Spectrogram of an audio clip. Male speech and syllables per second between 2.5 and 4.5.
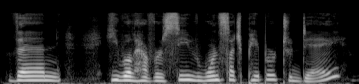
No: female; 4.3 syllables/s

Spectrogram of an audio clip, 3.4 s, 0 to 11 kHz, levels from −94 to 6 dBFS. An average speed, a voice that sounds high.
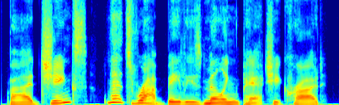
Yes: average, 160 wpm; high, 215 Hz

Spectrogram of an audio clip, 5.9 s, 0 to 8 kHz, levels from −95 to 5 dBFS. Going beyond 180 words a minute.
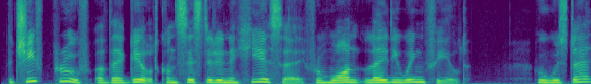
No: average, 170 wpm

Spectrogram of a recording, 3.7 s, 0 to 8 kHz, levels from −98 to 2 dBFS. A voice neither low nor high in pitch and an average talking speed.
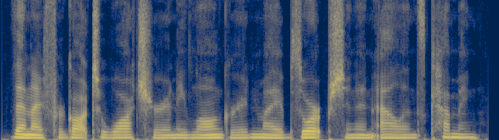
No: medium, 160 Hz; fast, 225 wpm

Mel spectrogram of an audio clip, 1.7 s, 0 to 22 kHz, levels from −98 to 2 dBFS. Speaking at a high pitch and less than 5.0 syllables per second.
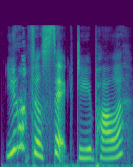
No: very high, 290 Hz; 5.5 syllables/s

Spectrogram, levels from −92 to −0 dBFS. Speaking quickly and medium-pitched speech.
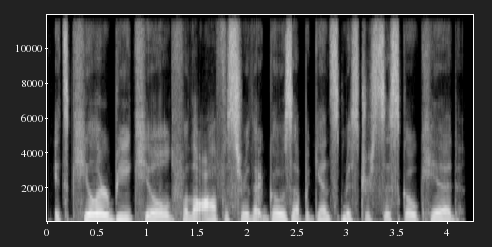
Yes: fast, 210 wpm; medium, 180 Hz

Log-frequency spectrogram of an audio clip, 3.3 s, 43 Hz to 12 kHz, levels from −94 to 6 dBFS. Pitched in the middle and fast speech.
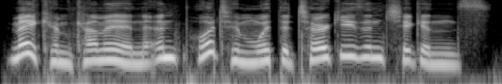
No: high, 215 Hz; fast, 215 wpm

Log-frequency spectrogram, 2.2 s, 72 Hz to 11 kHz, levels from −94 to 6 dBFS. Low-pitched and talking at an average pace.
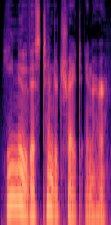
Yes: very low, 85 Hz; average, 190 wpm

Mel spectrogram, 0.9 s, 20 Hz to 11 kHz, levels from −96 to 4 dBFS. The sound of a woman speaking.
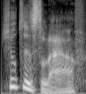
No: male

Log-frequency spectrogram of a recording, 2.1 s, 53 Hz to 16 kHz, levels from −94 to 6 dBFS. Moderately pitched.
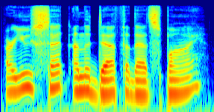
Yes: medium, 155 Hz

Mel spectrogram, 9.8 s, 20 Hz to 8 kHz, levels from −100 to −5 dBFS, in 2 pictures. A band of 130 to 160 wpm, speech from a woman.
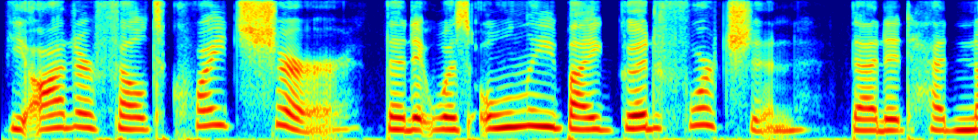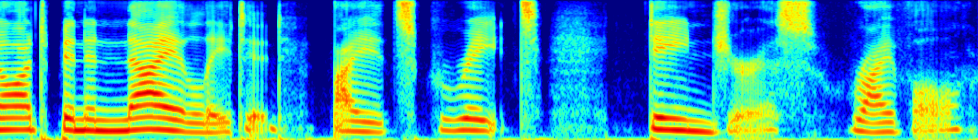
Yes: average, 140 wpm; female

